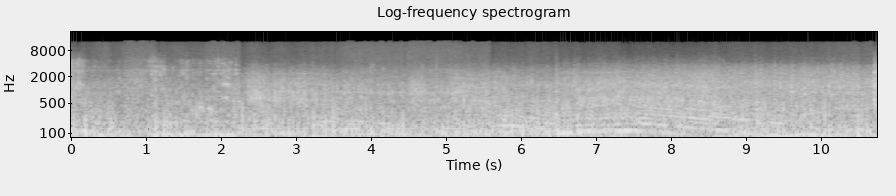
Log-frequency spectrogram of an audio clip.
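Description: An open touring car's engine running as the car drives along, a steady low drone under the hiss of an old film soundtrack.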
